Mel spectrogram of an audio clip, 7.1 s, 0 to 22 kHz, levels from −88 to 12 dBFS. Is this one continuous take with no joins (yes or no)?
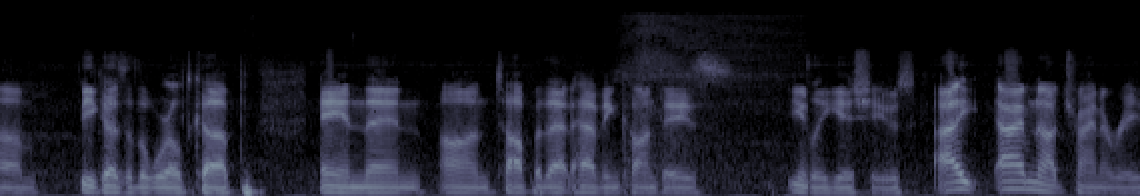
no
